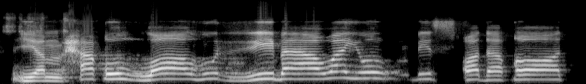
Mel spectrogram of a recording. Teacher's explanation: रिबा की रा बारीक है व युर्बी सदाकात की रा पुर है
